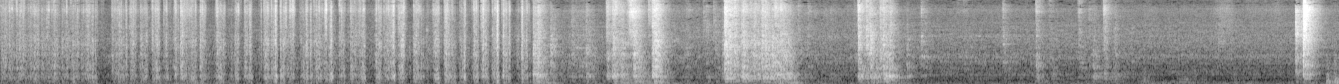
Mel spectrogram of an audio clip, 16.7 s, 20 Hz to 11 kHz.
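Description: A 3D-printed rope-spinning gearbox turning, its plastic gears clicking rapidly as it twists printed strands into rope. There are a few louder, noisier stretches about halfway through and one sharp knock near the end.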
